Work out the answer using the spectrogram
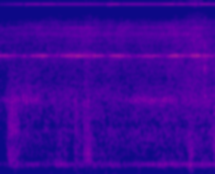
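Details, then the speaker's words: Sherman S electric unicycle after control board swap for a Leperkim replacement, standing on its own; faint steady high whine at one pitch, no grinding or knocking, far quieter than the loud noise before the swap; normal hub motor whine. "so in this one you could now you can still hear a little bit but it sounds more like motor noise and not so much like something's wrong"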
